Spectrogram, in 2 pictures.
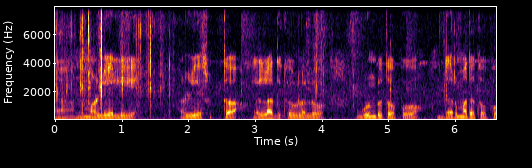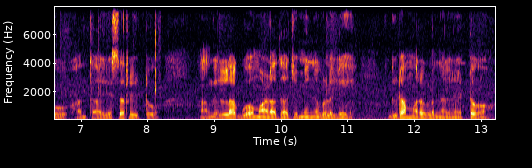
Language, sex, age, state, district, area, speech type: Kannada, male, 45-60, Karnataka, Bangalore Urban, rural, spontaneous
